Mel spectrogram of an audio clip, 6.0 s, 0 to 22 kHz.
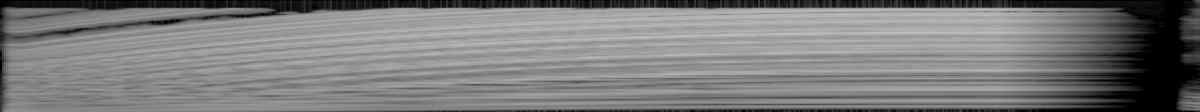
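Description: Padshop 2 granular-oscillator synth note holding a steady pitch while its formant is swept upward, so the tone's resonant colour climbs without the pitch changing. The note fades out near the end.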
